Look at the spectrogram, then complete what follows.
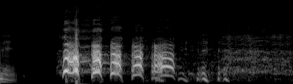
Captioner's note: maniacal laugh; laughter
